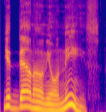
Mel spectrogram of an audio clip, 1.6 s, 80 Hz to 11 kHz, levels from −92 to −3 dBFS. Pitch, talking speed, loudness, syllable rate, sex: 160 Hz, 190 wpm, -16 LUFS, 3.7 syllables/s, male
